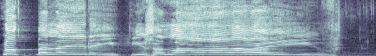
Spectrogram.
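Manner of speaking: put-on very high, shrill, stretched-out shriek. A startled woman sees Henry's hand fall and cries to her lady: screaming. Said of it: "she screams and says".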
